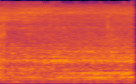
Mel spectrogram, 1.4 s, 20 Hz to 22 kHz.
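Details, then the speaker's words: Milling a 1971–72 Harley shovelhead 74ci FX cast-aluminium inner primary cover after a weld repair, 0.050 pass: an even, steady cutting tone with no chatter or squeal. A clean, decent cut. "so that was a 50 pass which sounds like a pretty decent cut"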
